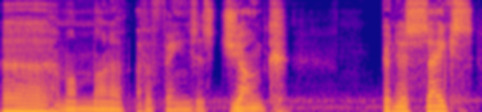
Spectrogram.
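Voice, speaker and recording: Low-pitched, slow, theatrical male game streamer. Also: darkish tone. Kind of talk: game commentary and dramatic read-aloud.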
